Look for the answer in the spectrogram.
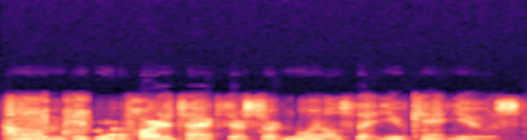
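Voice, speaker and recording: A woman's voice: deep voice, fairly even intonation, a little slow, muffled recording, a crowd in the background. A woman teaching about healing in a casual, rambling, explanatory way with many fillers.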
